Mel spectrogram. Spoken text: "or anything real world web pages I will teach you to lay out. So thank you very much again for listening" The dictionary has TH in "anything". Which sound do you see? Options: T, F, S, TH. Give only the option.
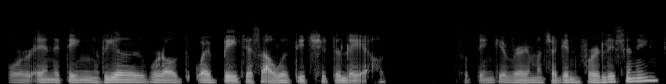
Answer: T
